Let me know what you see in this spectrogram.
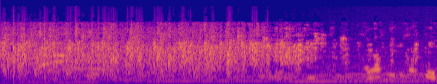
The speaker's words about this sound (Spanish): Démosles ese aplauso grande.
